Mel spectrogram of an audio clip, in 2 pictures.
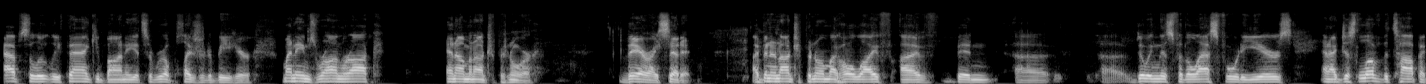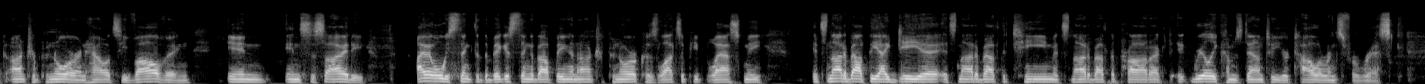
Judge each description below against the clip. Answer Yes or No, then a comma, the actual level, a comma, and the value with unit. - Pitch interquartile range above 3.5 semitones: No, narrow, 2.5 semitones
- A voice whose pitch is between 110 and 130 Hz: Yes, low, 120 Hz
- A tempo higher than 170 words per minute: Yes, average, 200 wpm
